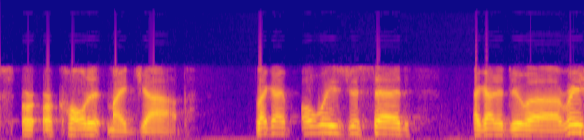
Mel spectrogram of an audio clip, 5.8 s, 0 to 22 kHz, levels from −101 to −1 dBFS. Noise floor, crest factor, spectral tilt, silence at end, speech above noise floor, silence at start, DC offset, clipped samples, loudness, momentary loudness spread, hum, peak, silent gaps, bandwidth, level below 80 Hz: -57 dBFS; 16 dB; -8 dB/octave; 0 s; 39 dB; 0 s; under 0.1%; under 0.1%; -19 LUFS; 8 LU; none; -2 dBFS; none; 5.4 kHz; -58 dBFS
